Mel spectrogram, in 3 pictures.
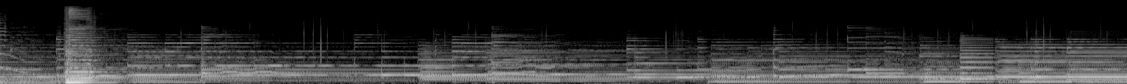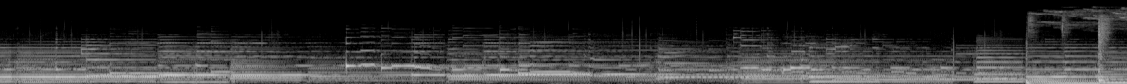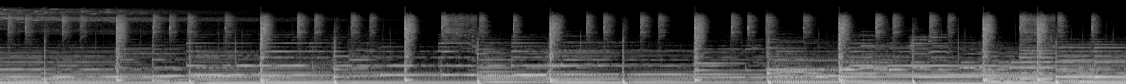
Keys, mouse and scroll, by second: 1.1 click, 2.4-3.6 middle drag, 3.6 KP_0, 5.1-8.6 drag, 8.6-11.2 middle drag, 11.2 KP_0, 12.7-17.2 drag, 17.2 ctrl+s, 17.8-18.7 scroll up 3, 18.7 scroll down 4, 19.3-22.7 middle drag, 22.7 KP_0, 27.4-30.1 drag, 30.3 ctrl+s.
